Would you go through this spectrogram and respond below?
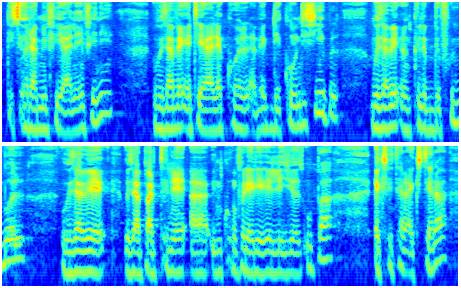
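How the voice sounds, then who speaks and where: A man with a Senegalese accent and Pulaar as his first language, explaining ideas in measured, didactic phrases as an interview guest. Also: medium pitch, dark tone. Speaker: interview guest, philosophy author.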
